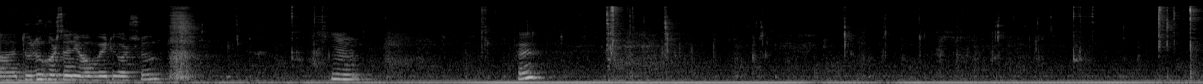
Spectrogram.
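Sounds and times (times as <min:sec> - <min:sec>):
steady low hum: 0:00.0 - 0:12.0
person chewing noodles: 0:01.9 - 0:03.4, 0:04.0 - 0:12.0.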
